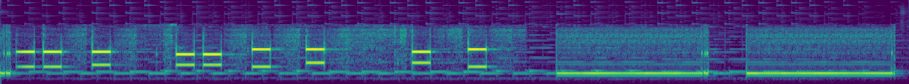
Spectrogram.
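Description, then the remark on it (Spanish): A phone number is dialed to call a teacher who is an audiologist: a quick run of about a dozen short two-tone keypad beeps in an uneven rhythm, followed by two long, steady ringback tones with a pause between them. “Papá, vea, antes de que se meta algo más, voy a llamar a la profe”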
